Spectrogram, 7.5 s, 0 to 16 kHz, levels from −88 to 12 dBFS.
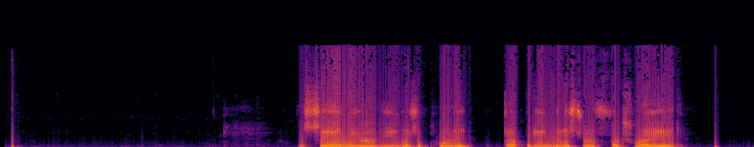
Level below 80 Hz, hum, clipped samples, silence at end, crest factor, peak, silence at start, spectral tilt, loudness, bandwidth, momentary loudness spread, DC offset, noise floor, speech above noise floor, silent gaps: -36 dBFS; none; under 0.1%; 0.4 s; 18 dB; -4 dBFS; 0.1 s; -6 dB/octave; -21 LUFS; 11.5 kHz; 22 LU; under 0.1%; -65 dBFS; 46 dB; none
